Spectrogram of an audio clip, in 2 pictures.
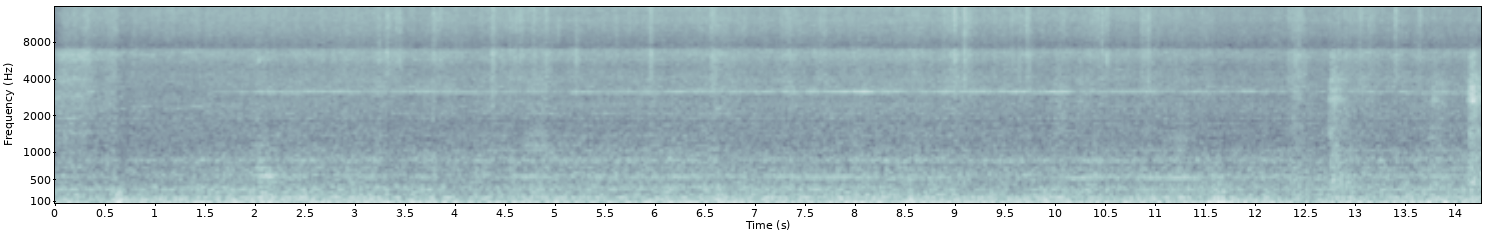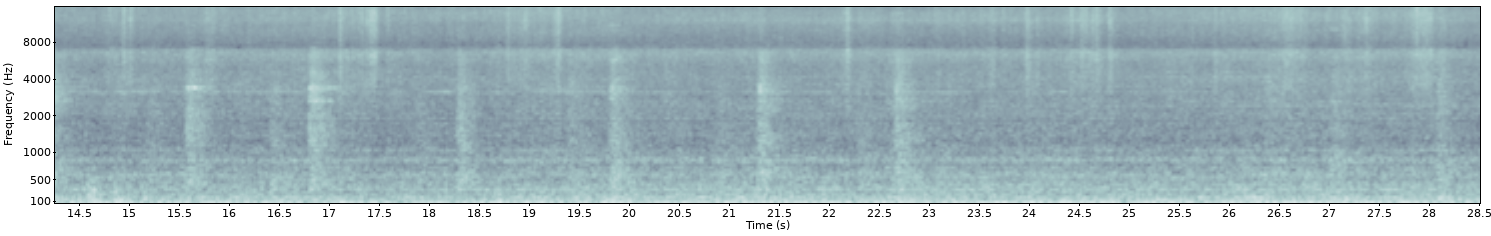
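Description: CNC lathe running and machining a steel hydraulic jack sleeve under flood coolant: a steady low machine hum with an even hiss of coolant spray. A faint high whine runs from about two seconds in until about twelve seconds in, and scattered sharp ticks come through.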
